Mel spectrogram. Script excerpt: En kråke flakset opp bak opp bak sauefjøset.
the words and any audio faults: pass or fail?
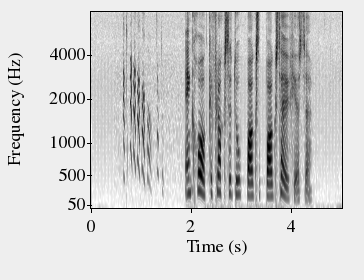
fail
